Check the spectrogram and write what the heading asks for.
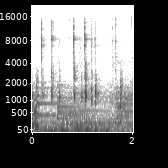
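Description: Light, irregular clicking of a computer keyboard and mouse at a desk.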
